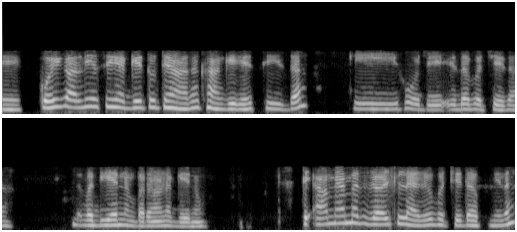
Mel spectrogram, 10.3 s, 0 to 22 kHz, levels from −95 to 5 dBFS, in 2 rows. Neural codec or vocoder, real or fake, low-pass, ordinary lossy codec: codec, 16 kHz, 16 kbps, FreqCodec, smaller model; fake; 3.6 kHz; none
